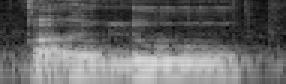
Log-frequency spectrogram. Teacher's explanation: Huruf qo di sikut tenggorokan lidahnya kita naikkan sehingga tidak ada urusan udara ketika membaca qo lu masuk ke lu di bawah hidung posisinya ada wau maka lunya itu panjang ya dua harakat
